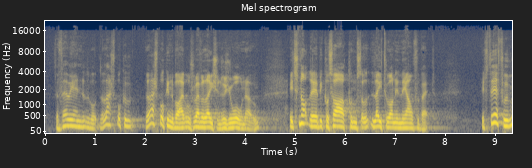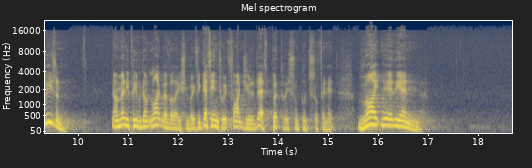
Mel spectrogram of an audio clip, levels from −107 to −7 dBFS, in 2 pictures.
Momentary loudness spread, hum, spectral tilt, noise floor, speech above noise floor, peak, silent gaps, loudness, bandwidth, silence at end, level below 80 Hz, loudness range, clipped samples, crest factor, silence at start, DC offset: 12 LU; none; -6 dB/octave; -53 dBFS; 37 dB; 0 dBFS; none; -16 LUFS; 18 kHz; 1.7 s; -48 dBFS; 4 LU; under 0.1%; 16 dB; 0.25 s; under 0.1%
